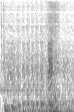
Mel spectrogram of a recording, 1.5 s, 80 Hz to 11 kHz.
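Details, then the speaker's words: Diesel truck with 224,000 miles, due for an oil change, seen at an auction walk-around: after waiting for the glow plugs, a short crank and it fires right up into a steady, even clatter; it runs like a champ with power. "Fire right up. Fires right up. Runs. Has all kinds of power. Runs like a champ."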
